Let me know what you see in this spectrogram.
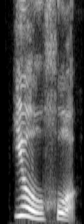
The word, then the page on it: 诱惑: yòu huò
